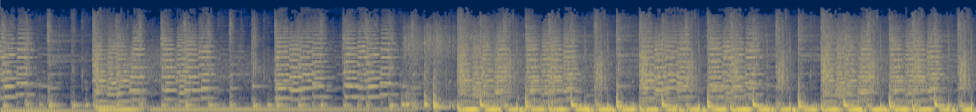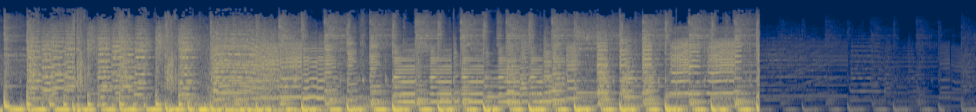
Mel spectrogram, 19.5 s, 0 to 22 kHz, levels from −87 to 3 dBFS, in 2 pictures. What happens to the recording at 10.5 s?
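A gap between stream segments occurs at 10.51 s. Two consecutive pieces of the stream carry time stamps that don't quite meet, so the player inserts silence to cover the missing stretch before the next segment begins. The result is a hole of about 17 ms with abrupt edges: the sound cuts off cleanly, then resumes where it left off. Nothing is skipped; the gap only adds time. The stream uses segments about 6 s long.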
